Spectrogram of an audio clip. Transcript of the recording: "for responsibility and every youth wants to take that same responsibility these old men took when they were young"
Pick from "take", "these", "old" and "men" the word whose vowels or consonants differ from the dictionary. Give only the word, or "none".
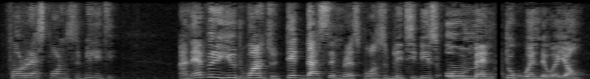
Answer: these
